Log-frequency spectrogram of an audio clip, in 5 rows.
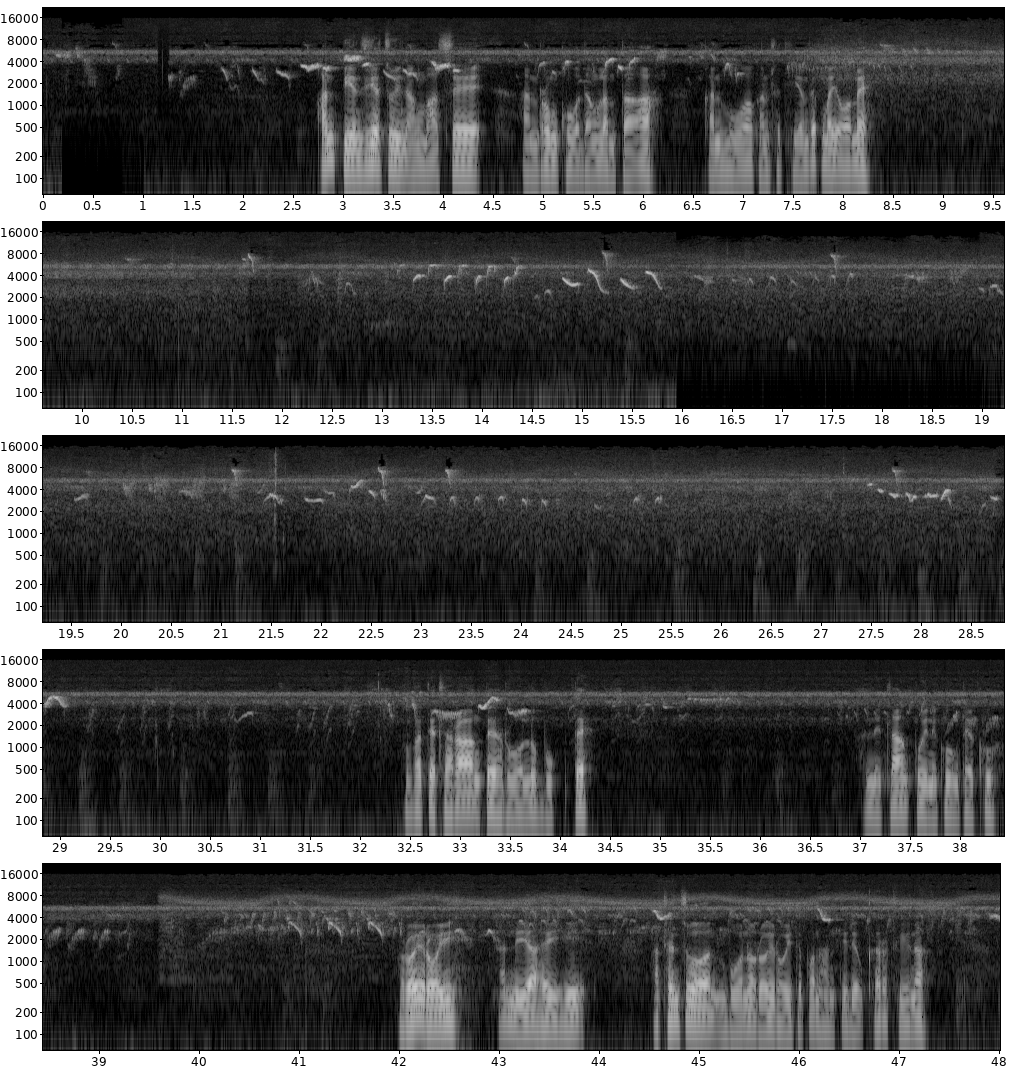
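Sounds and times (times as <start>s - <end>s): forest birds chirping: 0.0s - 48.0s
high-pitched insect drone: 19.0s - 48.0s.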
